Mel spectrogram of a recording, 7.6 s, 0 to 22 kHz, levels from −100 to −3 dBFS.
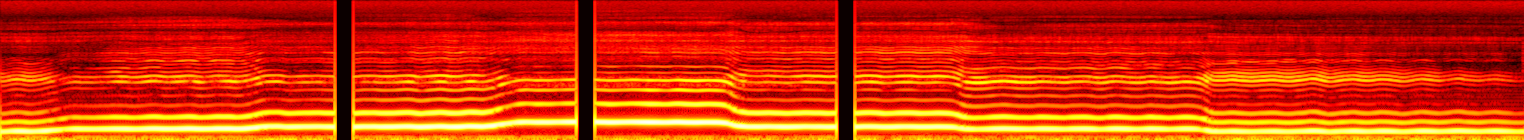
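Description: At 1.67 s the music drops out completely and returns at 1.77 s. The same happens from 2.88 to 2.97 s and from 4.18 to 4.27 s. Each is a block of digital silence about 93 ms long. A run of samples was zeroed, which fits a 4096-sample buffer not filled in time. There is no fade. Each gap is heard as a short, hard hole in the music.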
